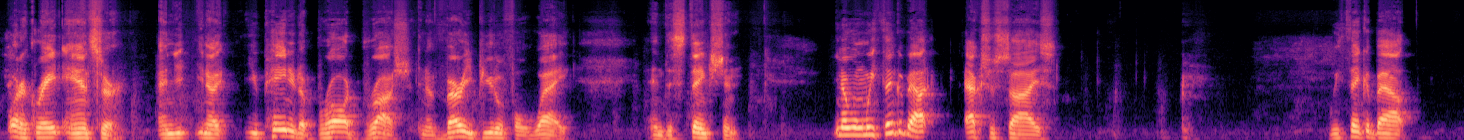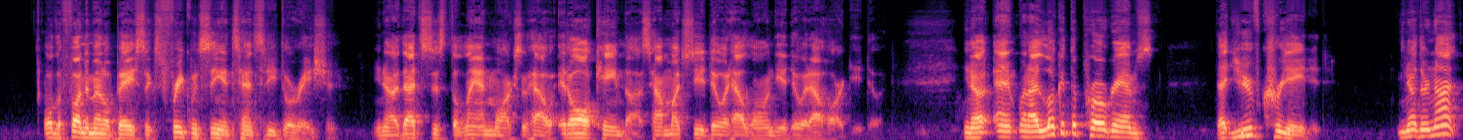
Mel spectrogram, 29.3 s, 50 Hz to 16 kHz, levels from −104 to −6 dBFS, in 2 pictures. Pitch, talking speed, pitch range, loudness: 115 Hz, 170 wpm, 105-135 Hz, -23 LUFS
